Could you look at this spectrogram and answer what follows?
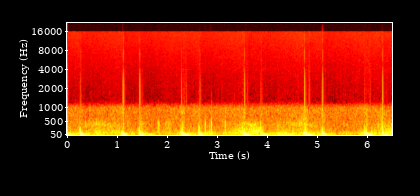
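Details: Heartbeat ASMR recorded with a digital stethoscope on a resting man's chest: steady low lub-dub at about 50 a minute with soft breathing behind it; normal heart sounds.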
